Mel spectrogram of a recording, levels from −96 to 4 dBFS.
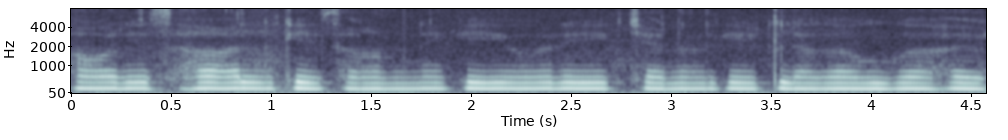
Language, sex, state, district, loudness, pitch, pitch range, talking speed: Hindi, female, Maharashtra, Chandrapur, -14 LUFS, 200 Hz, 195-205 Hz, 170 wpm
